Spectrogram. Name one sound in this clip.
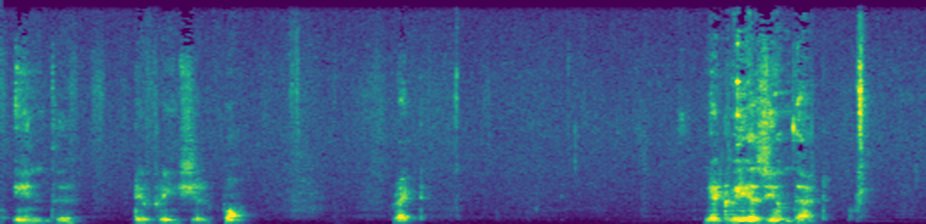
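A man speaks calmly into a close microphone, in short phrases with pauses.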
